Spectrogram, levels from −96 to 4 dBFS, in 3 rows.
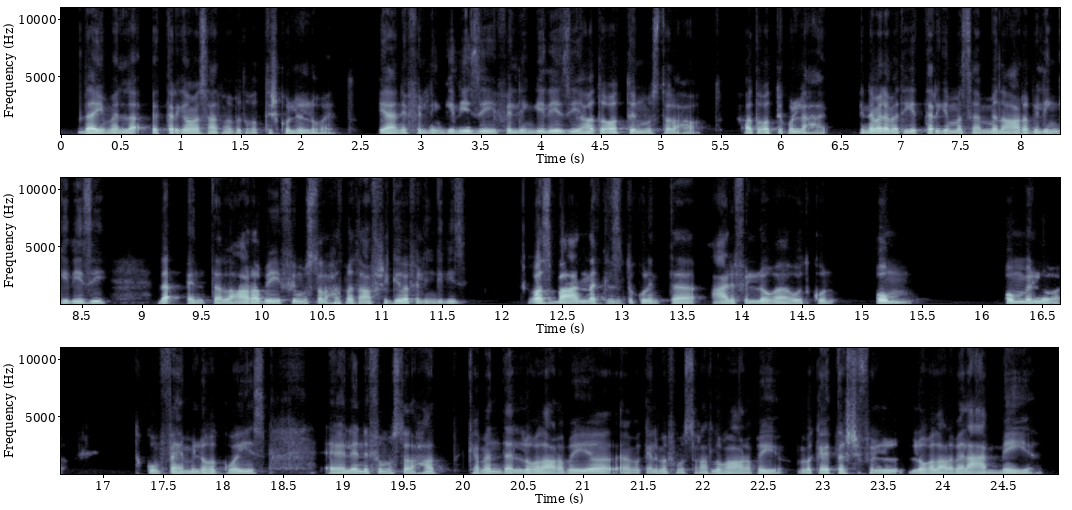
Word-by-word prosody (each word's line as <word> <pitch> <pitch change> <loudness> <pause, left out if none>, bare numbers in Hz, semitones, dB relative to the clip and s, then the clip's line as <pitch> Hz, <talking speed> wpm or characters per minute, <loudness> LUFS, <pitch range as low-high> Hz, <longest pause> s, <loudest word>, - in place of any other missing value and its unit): دايمًا 95 -3 +5
لأ، 90 +1 0
الترجمة 95 +5 +2
ساعات 100 -1 -3
ما 95 - -2
بتغطّيش 90 0 -7
كُلّ 100 -2 -2
اللغات، 85 -2 -6 0.2
يعني 90 -3 +3
في 90 - -8
الإنجليزي 100 +7 0
في 120 -5 -3
الإنجليزي 100 +5 +1
هتغطّي 95 +2 +2
المصطلحات، 95 -1 -5 0.2
هتغطّي 95 +2 +1
كل 95 0 0
حاجة، - - -8 0.3
إنّما 110 +7 +5
لمّا 115 -5 +6
تيجي 120 +5 0
تترجم 115 -4 0
مثلًا 110 -3 -2
من 100 +2 0
عربي 100 +2 +2
لإنجليزي، 125 +5 -1 0.4
لأ، - - +1
أنت 85 +1 -2
العربي 120 +9 +4
فيه 120 -1 -3
مصطلحات 120 -7 -3
ما - - +3
تعرفش - - -2
تجيبها 115 0 +4
في - - -15
الإنجليزي، 95 +7 -6 0.5
غصب 120 -4 +6
عنَّك 120 +5 +5
لازم 115 0 -8
تكون 115 0 -2
أنت 120 0 -1
عارف 105 +3 0
اللغة 125 +8 +1
وتكون 115 +2 -3 0.4
أُم، 105 -7 +5 0.8
أُم 110 -1 +4
اللغة 95 -1 +1 0.6
تكون 110 - -4
فاهم 105 -2 -1
اللغة 105 +3 +1
كويس 120 +4 -2 0.5
آآ، 85 -1 0
لأن 100 +8 +2
فيه 125 - -4
مصطلحات 120 +1 -3
كمان 110 +4 -1
ده 95 - +1
اللغة 105 +5 +1
العربية 105 +4 +2
أنا 85 - -3
باكلمك 90 +8 -4
في 110 - -12
مصطلحات 95 +2 -6
لغة 105 -3 -1
عربية، 90 0 -1
ما - - -2
كلّمتَكش 110 +6 -1
في - - -11
ال 85 0 -2
اللغة 100 +3 +1
العربية 100 0 +2
العاميّة، 90 -2 0
105 Hz, 175 wpm, -24 LUFS, 95-115 Hz, 0.8 s, لمّا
